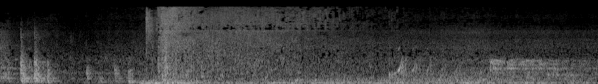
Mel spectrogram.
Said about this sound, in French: ça c'est un bruit de piscine qu'on a emprunté à euh, un documentaire sur le peintre Hockney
